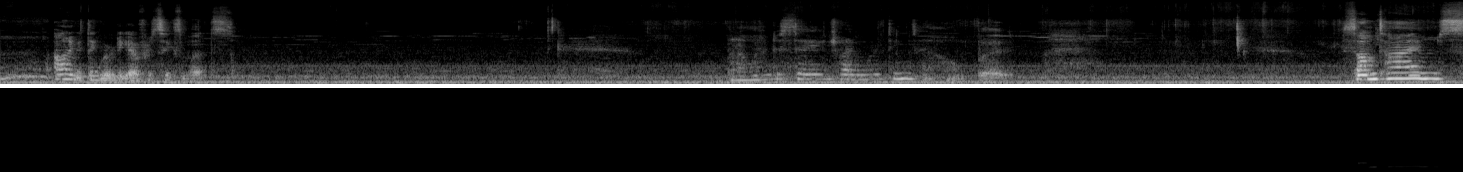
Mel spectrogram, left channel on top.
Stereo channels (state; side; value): silent; right; 59 dB below the other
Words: I don't even think we were together for 6 months. But I wanted to stay and try and work things out. But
